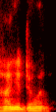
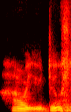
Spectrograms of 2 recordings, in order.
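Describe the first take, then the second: First: It is a quick, casual throwaway greeting. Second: It is asked slowly with sincere, deliberate interest.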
